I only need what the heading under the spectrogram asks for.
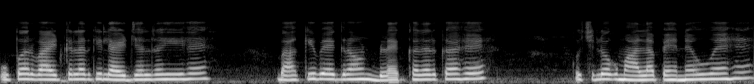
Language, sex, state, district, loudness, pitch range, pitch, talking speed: Hindi, female, Madhya Pradesh, Bhopal, -12 LUFS, 215-245 Hz, 230 Hz, 160 wpm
